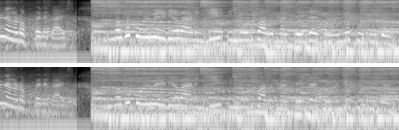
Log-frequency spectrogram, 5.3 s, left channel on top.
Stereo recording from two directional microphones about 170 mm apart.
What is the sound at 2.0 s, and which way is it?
Speech, 20° left (ahead or behind).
